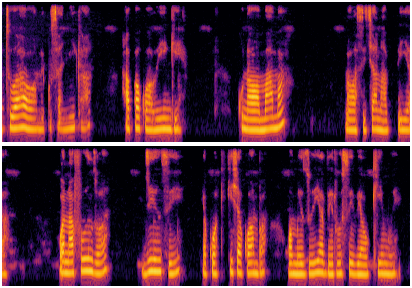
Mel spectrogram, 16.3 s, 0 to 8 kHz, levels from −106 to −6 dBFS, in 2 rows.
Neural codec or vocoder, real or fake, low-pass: none; real; 7.2 kHz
